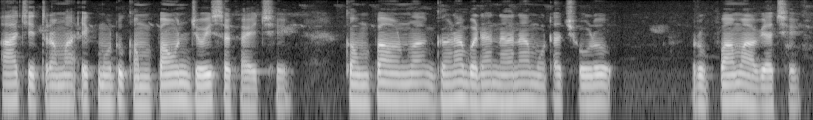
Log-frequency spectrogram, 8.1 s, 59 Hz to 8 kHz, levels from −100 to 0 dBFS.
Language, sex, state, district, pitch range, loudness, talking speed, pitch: Gujarati, male, Gujarat, Valsad, 120-130 Hz, -20 LUFS, 130 wpm, 125 Hz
